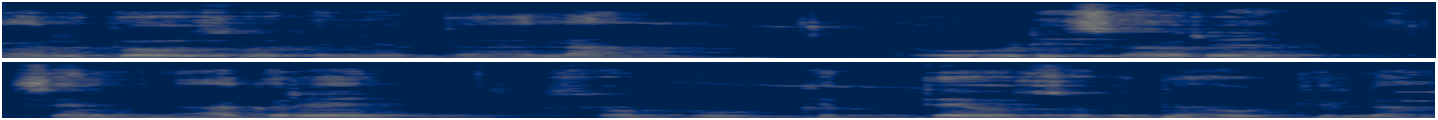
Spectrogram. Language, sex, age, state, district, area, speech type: Odia, male, 18-30, Odisha, Koraput, urban, spontaneous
